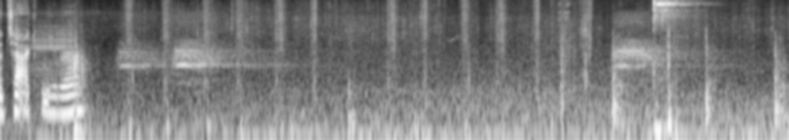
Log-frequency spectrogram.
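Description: Footsteps swish through grass at a steady pace.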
